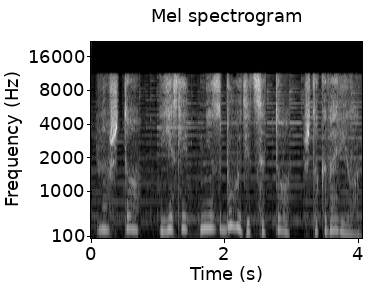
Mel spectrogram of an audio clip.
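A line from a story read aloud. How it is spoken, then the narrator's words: Doubtful whisper. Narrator (Russian): шептала она с каким-то выражением сомнения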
